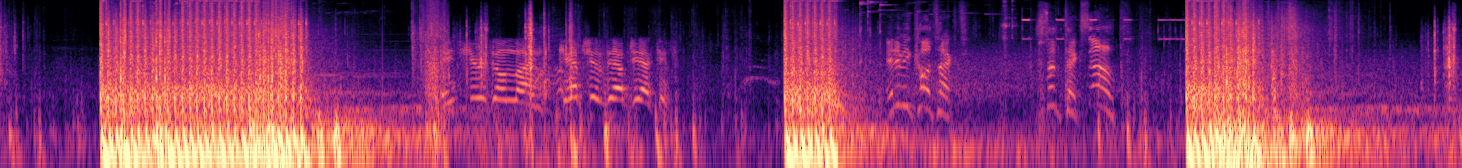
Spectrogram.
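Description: Automatic gunfire rattles in loud rapid bursts.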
